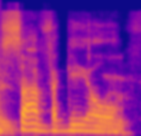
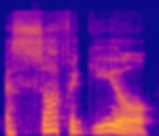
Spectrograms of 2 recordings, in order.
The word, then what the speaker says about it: esophageal: Esophageal.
